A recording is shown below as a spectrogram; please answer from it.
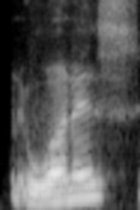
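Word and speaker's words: Ouannes: Uh, Mortada Ben Wanes, which is spelled o u a ne.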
